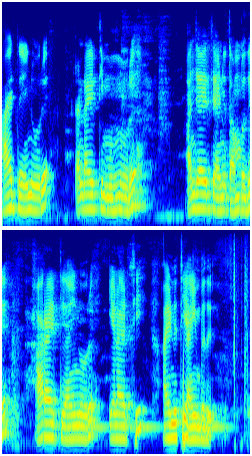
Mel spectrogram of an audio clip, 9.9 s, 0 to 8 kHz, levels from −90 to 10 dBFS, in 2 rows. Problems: none marked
